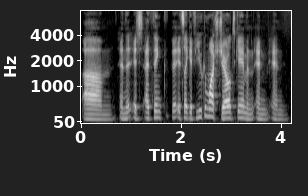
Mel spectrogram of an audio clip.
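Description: A man's voice: fairly high pitch, normal speed. A man co-hosting a podcast, reasoning aloud about film in casual, conversational speech with repeated words. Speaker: podcast co-host.

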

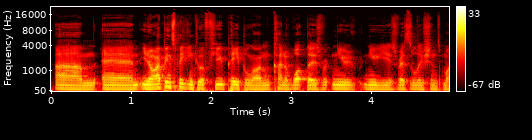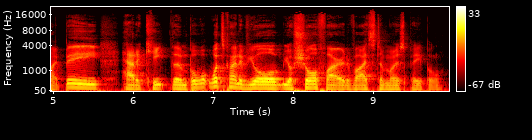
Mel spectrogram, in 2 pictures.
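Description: A man's voice: mid-range voice, moderate pace, few pauses. A man co-hosting a podcast in casual chat, friendly and a little nervous as he introduces and questions a guest. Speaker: podcast co-host.

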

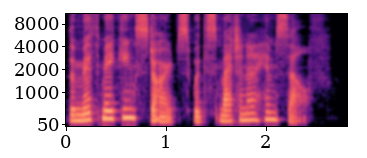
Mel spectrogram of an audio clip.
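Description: A woman hosting a podcast, narrating a scripted story in a clear, measured way. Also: fairly low pitch, animated, mellow, no echo, studio quality, faint music behind. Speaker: podcast host.

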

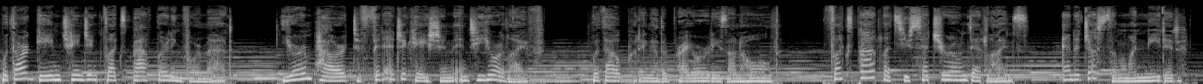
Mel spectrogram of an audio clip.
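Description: An American woman announces a commercial over prominent music. Her voice is fairly low, and she delivers scripted narration in the manner of an advertisement. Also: animated, moderate pace.

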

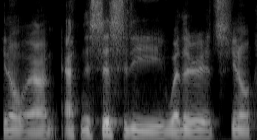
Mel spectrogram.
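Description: A man's voice: lowish voice, little pitch movement, normal speed, smooth, no echo, studio quality. A man hosting an interview, talking casually and encouragingly, often tagging on "right?". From Canada. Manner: easygoing, encouraging, many "you know" and "right?". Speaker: podcast host.

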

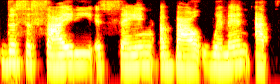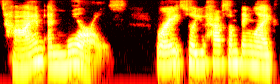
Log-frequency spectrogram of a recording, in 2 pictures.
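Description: Woman, native Spanish speaker, lower-pitched, very bright voice, casual podcast guest, self-correcting. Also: no echo, poor audio. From Ecuador. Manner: halting, self-correcting, repeats phrases. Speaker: guest author. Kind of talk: casual podcast interview, storytelling.

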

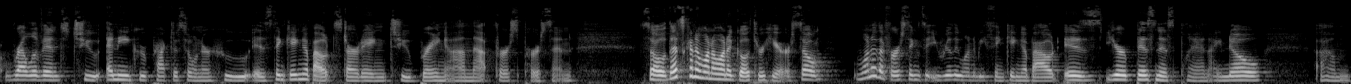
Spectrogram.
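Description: A woman with a cold hosts a podcast, her voice raspy and gravelly. She talks through her points in a relaxed, conversational way with plenty of ums. Her pitch sits in the middle range. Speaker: podcast host. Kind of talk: solo business podcast talk.

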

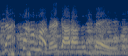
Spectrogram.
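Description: A woman's voice: high-pitched, huge pitch swings, moderate pace. A woman narrating a 1940s radio drama in a fond storytelling manner, on a dull broadcast with music.

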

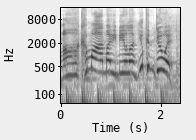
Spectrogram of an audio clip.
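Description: A woman's voice: a little high, expressive, moderate pace, fairly bright tone. A woman voicing an eager, earnest young boy superhero in a children's adventure story. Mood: cheering. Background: faint music.

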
